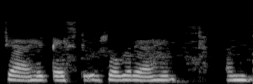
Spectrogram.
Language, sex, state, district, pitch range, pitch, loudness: Marathi, female, Maharashtra, Nagpur, 195-205 Hz, 200 Hz, -24 LUFS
